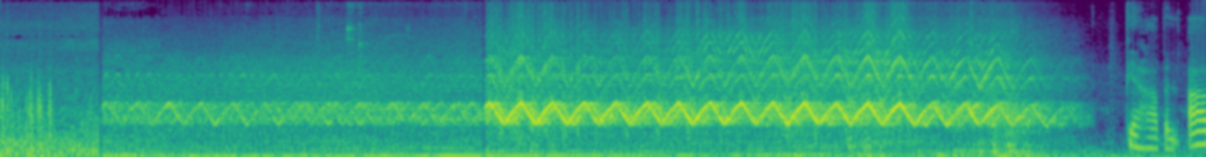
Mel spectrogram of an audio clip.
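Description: An ambulance siren wails rapidly up and down, growing louder.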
